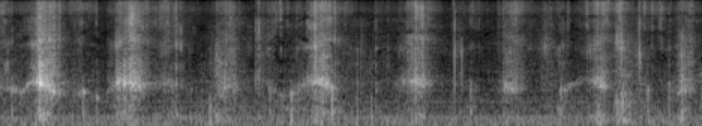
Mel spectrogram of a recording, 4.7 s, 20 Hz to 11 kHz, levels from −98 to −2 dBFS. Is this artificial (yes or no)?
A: yes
